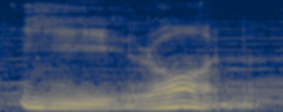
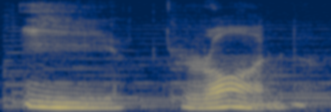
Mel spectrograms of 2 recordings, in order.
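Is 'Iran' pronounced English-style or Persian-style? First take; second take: Persian-style; Persian-style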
